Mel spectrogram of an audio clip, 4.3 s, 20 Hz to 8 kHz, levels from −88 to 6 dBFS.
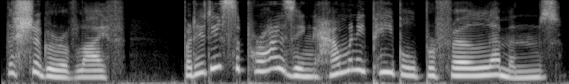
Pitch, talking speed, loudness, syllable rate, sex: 260 Hz, 185 wpm, -17 LUFS, 5.4 syllables/s, female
